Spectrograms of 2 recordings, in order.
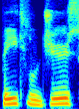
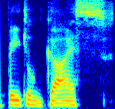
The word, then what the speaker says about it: Betelgeuse: Uh we are also going to discuss the demise of Beetlejuice or Beetlegeist depending on how you like to pronounce it.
